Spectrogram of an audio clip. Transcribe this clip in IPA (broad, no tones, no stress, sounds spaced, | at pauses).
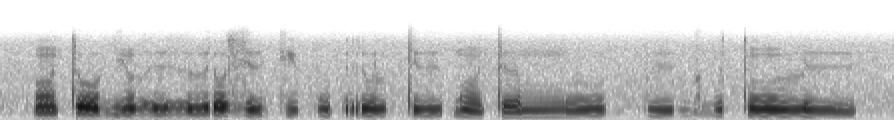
õ t o ɡʲ õ ɦ ɨ ɦ ɯ ɾ o z ɨ kʲ ɯ p u ʔ r u l t ɨ ɓ õ t ə mː u | p ɨ ɡʱ u t ũ l ɨ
